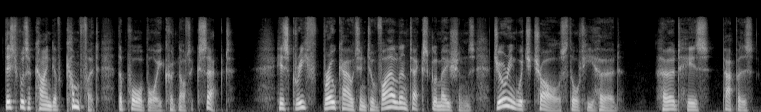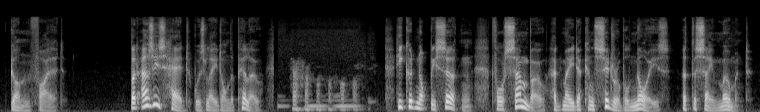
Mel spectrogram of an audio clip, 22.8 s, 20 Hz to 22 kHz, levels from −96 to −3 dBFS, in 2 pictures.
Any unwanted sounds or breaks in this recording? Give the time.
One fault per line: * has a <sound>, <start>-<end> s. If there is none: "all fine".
* has a laugh, 15.6-17.1 s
